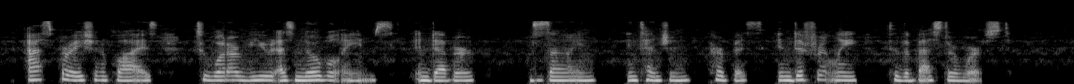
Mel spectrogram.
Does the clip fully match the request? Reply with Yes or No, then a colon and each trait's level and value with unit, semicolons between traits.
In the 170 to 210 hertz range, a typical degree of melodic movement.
No: high, 190 Hz; narrow, 1.1 semitones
